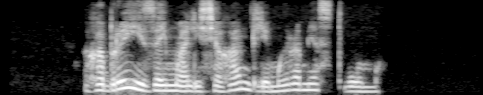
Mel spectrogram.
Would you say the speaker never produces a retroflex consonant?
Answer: yes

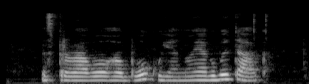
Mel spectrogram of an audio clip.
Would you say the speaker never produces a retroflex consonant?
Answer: yes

